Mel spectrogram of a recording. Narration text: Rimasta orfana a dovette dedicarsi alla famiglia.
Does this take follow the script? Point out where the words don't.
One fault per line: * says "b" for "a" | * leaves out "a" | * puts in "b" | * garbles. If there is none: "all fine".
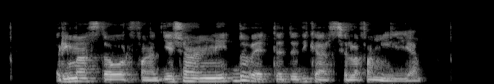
* puts in "dieci anni"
